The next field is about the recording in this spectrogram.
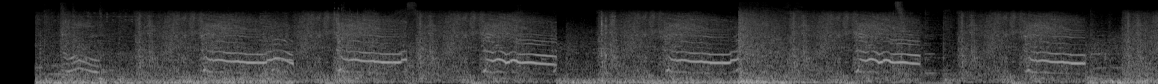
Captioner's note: mega man dying repeatedly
